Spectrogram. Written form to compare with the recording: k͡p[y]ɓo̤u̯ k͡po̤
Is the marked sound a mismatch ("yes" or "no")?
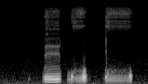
no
